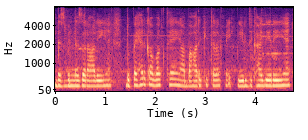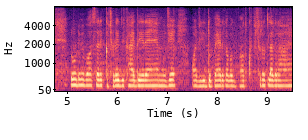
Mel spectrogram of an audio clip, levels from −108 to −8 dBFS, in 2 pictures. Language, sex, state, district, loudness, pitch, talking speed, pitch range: Hindi, female, Delhi, New Delhi, -17 LUFS, 195 Hz, 250 wpm, 190-205 Hz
